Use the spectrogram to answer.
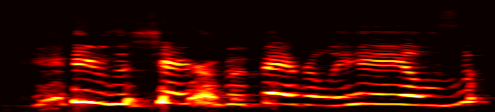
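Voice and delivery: high, loud punchline; excited reveal. Acted. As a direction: burst out with the big reveal. Excited reveal of who he was.

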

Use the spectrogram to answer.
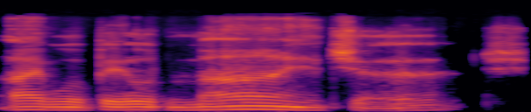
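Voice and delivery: "my" drawn out and lifted before "church"; slow down and lean hard on "my"; stress on MY. Shown as a demonstration. Preacher stressing whose church it is, stress on "my". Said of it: "I should emphasize".

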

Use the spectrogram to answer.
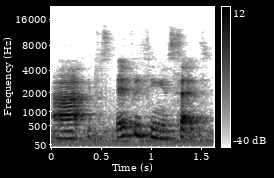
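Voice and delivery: ordinary talk

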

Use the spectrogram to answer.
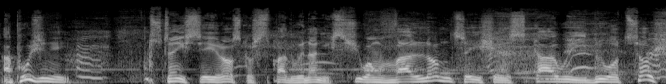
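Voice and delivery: ordinary talk

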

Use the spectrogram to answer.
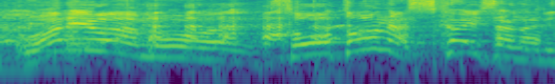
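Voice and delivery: slow, grand archaic declaration, half laughing; hammed-up lordly host pronouncing himself; mock pompous MC. Teller mocking the senior's self-important emcee, slow and grand. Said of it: "という感じで".

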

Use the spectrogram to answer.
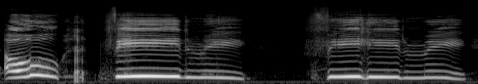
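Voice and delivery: very loud, drawn-out hammy cry; hungry mock wail. Gamer playing a hungry blob after eating players, mock wailing shout. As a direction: bellow it like a ravenous blob.

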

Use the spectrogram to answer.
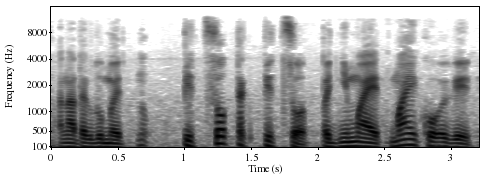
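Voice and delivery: quiet, low joke telling; hushed joke telling. A narrator's reading. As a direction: tell it under your breath. Whole joke told quietly.

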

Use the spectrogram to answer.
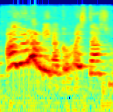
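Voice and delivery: very high, sing-out imitation; mock friendly greeting. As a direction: mimic a friend's gushy hello. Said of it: "después del recreo".

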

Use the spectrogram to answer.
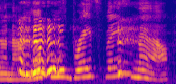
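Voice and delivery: slow, laughing tease; laughing teasing. Real, not acted. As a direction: tease her through a laugh.

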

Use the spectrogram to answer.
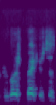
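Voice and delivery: ordinary talk, nothing marked

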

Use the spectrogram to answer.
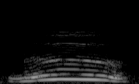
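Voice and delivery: long drawn-out moos; mooing cow. A narrator's reading. Spotted cow moos while being milked, long moos. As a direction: moo like a cow, swelling and falling. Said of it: "said the spotted cow".

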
